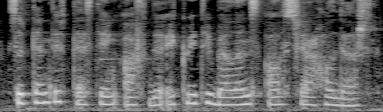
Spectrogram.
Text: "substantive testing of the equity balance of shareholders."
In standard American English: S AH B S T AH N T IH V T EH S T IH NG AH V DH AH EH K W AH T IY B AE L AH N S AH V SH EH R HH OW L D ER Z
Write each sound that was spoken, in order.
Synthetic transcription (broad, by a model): S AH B S T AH N T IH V T EH S T IH NG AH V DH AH EH K W AH T IY B AE L AH N S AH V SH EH R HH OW L D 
